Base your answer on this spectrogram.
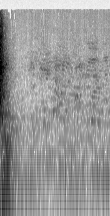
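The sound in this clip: A door is closed with a single dull thud at the very start, which quickly fades into near silence.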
